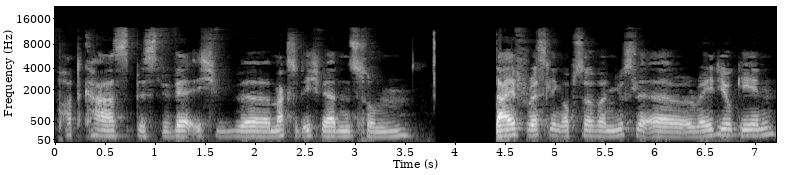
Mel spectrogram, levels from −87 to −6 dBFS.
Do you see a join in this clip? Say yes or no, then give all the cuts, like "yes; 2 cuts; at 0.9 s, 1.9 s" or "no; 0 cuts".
no; 0 cuts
